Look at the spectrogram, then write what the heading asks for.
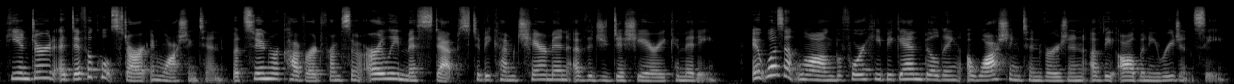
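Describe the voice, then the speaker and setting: A woman's voice: medium pitch, sharp tone. Young woman narrating a scripted lesson. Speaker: educational video presenter. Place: studio with a plain wooden backdrop.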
